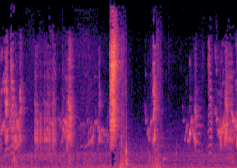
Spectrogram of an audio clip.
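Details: Home-bred budgerigars at their first bath in a new bath attachment give a steady soft twittering warble, punctuated by one loud, sharp click-like chirp near the middle, then more scratchy chatter.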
